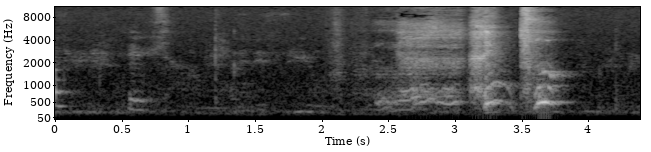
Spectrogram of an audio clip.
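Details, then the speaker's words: Child asked to sneeze on request: quiet breaths and a soft voice, then two quick explosive sneezes close together at the end; sneezing. "can you sneeze? Good one. Good sneeze. One more? You have any more sneezes?"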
